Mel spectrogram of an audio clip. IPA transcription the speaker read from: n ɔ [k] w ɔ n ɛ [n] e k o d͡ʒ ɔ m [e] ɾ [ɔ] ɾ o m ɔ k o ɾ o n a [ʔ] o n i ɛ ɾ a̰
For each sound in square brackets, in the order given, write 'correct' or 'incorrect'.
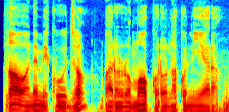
incorrect: none, incorrect: m, incorrect: a, incorrect: o, incorrect: k

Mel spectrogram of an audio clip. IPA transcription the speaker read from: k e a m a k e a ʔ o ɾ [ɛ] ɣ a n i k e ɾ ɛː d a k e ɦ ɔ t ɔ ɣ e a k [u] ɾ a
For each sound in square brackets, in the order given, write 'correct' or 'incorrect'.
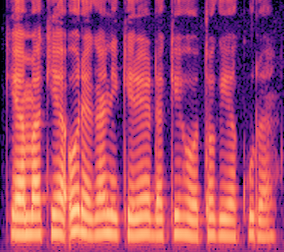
correct, correct

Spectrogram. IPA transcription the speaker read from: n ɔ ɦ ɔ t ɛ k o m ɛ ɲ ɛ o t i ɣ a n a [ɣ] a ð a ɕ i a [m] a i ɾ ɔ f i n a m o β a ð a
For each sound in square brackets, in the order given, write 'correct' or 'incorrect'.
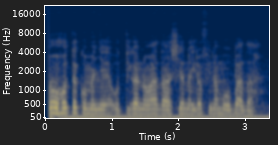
incorrect: w, incorrect: n

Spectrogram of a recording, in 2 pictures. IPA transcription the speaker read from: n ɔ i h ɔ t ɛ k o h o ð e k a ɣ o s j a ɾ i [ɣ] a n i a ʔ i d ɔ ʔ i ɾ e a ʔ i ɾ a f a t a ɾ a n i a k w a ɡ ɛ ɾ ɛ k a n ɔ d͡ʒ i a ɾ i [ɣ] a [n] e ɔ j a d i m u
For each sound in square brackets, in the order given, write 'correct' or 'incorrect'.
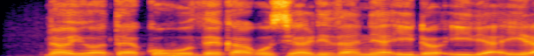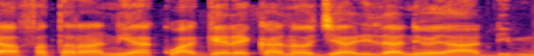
incorrect: ð, incorrect: ð, correct

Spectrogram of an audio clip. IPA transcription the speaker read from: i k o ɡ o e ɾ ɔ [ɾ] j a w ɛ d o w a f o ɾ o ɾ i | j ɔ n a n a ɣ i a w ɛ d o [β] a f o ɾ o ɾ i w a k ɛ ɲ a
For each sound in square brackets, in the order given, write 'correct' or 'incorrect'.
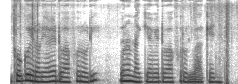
correct, incorrect: w

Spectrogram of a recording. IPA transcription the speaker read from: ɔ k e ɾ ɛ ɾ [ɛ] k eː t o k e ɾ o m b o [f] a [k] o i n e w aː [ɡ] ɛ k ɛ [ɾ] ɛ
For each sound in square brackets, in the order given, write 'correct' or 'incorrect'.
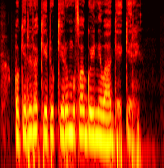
incorrect: a, correct, incorrect: ɡ, correct, correct

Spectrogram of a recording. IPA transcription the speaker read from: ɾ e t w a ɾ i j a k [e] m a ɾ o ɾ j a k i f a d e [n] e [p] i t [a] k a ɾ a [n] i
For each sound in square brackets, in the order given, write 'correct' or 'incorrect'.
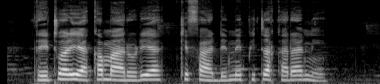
incorrect: a, correct, correct, correct, correct

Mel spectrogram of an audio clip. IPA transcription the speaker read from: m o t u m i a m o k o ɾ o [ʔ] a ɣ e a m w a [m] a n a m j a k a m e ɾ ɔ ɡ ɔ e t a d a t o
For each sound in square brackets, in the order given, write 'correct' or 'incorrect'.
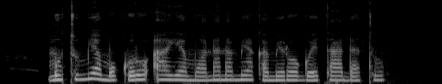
correct, incorrect: n

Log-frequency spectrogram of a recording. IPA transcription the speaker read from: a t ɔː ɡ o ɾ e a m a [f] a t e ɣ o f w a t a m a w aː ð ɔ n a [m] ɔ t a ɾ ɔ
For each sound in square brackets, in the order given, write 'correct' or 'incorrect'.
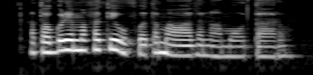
correct, correct

